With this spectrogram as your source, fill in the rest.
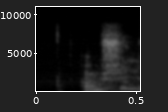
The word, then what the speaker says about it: ocean: Ocean has two syllables, one O and then shun, the other syllable, and then it's noun as part of speech.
